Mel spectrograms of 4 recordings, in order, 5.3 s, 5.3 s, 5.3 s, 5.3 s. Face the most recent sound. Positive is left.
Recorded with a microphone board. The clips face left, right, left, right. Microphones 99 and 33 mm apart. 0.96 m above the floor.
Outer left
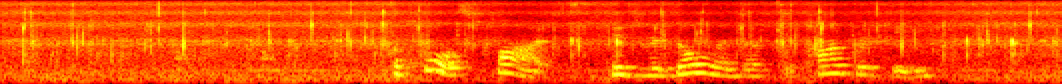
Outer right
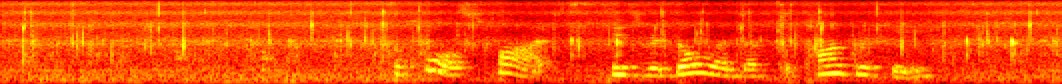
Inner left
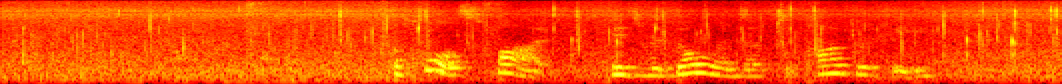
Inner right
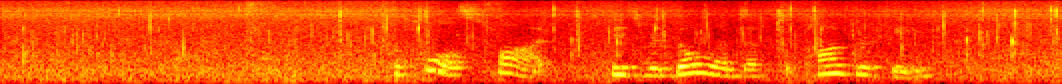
turn(degrees=-20)  # may be behind; listen again after turning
